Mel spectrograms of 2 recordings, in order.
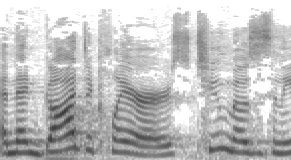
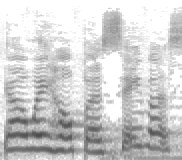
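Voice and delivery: higher, mock-panicked plea; panicked cry for help; 6 semitones higher than usual. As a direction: play the terrified Israelites, half-joking. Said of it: "I like these little thought bubbles".

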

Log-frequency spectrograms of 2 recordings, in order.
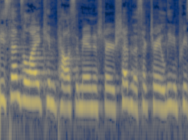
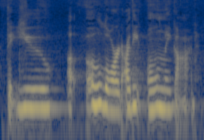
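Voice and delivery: hushed prayer; 6 dB quieter than usual. Acted. King's prayer ends hushed.

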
